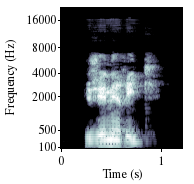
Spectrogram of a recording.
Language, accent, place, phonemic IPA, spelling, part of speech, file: French, France, Lyon, /ʒe.ne.ʁik/, générique, adjective / noun, LL-Q150 (fra)-générique.wav
- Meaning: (adjective) 1. genus, generic 2. generic, genericized; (noun) 1. credits, titles 2. ellipsis of médicament générique (“a generic drug”)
